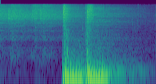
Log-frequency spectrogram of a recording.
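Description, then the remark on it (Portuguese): Rain falls with a soft steady hiss, then a sudden loud, rumbling surge of heavy rain swells for about half a second before fading back to a quiet patter. No one speaks. “Cara, pelo que eu tô vendo, essa chuva não vai parar tão cedo.”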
